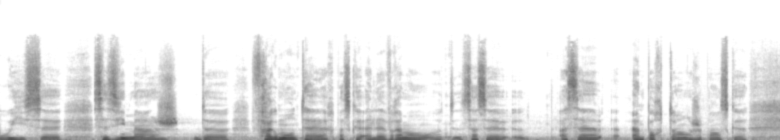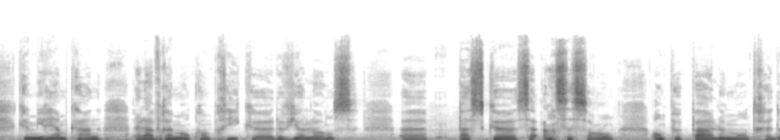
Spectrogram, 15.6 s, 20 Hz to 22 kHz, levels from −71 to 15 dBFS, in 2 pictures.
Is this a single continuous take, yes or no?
no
